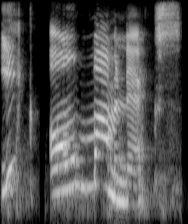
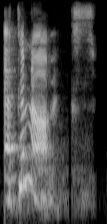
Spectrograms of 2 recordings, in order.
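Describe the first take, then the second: First: "Economics" drawn out slowly and stumbling, syllables tangled; mangled word. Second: "Economics" whispered with correct syllables; whispered correction. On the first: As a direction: stretch "Economics" slowly, tripping over the middle sounds. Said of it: "when he said". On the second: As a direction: breathe "Economics" as a quick whispered fix. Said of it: "Mister Dalton corrected himself". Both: A narrator's reading.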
